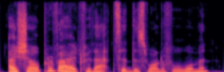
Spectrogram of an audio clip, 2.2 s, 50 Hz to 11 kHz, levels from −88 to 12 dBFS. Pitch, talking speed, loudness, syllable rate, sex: 225 Hz, 240 wpm, -18 LUFS, 7.2 syllables/s, female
